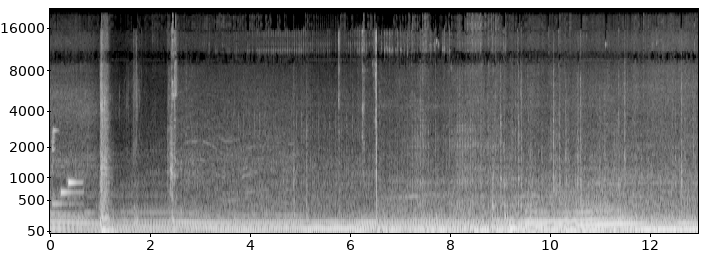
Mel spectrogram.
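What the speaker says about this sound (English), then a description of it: "let's go for a test drive" A Honda Beat fitted with a big brake kit on a test drive, its small engine droning steadily with road rumble and a couple of sharp thunks inside the cabin while a person talks over it.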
